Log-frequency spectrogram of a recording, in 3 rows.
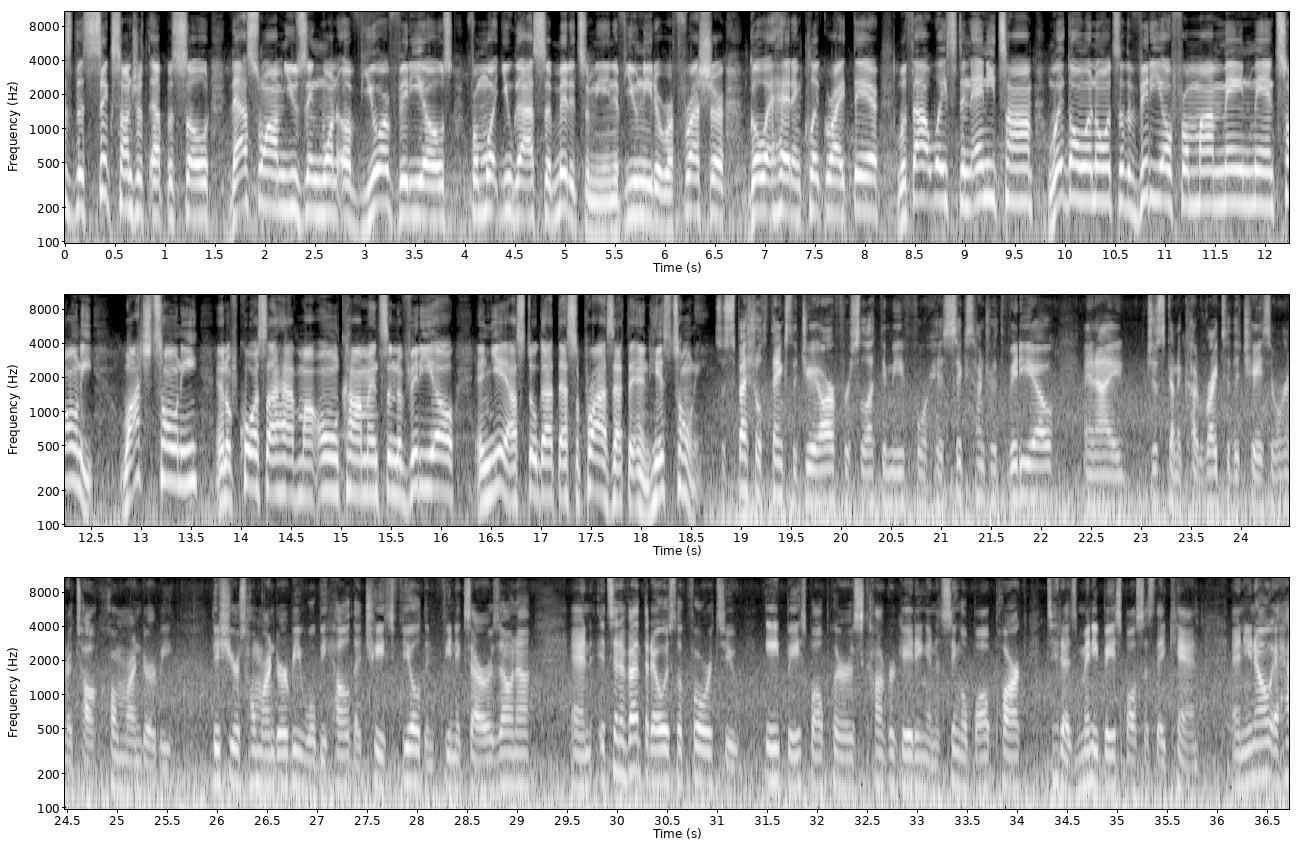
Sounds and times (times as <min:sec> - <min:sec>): Speech: 0:00.0 - 0:36.7.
